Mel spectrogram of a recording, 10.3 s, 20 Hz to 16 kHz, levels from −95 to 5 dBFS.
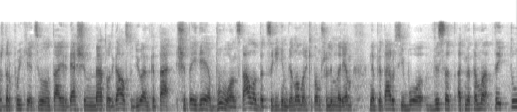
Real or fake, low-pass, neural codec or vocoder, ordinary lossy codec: real; 7.2 kHz; none; Opus, 64 kbps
